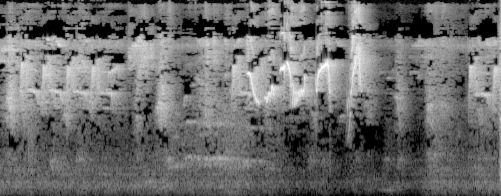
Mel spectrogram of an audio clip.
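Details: Young Oriental magpie-robin giving a song that begins with soft scratchy twittering, then bursts into a string of bright looping whistles and a steep upward slur before fading into quieter chatter.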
